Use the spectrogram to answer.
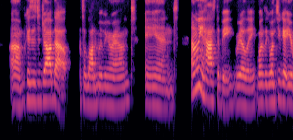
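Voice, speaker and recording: Against a quiet background, a woman talks at a fairly quick pace in a very deep, low pitch with fairly even intonation. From East Providence, Rhode Island. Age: 20s. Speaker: student sports broadcaster. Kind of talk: casual chat.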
